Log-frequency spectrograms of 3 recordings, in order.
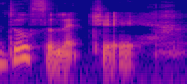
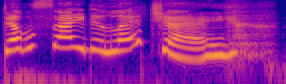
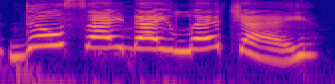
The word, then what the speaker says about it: Dulce de Leche: Now, see, I was really hoping that I would have gotten this paragraph to read because it really bothered me how honky-tonk they pronounced these words. She's got Rocky Road and Dulce de Leche. Dulce de Leche.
